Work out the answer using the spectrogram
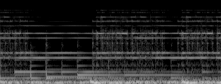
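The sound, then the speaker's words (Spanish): A landline telephone ringing in a flat, sounding as repeated bright trilling bursts at a steady level, one ring following closely on another with no voices. “El teléfono fijo de este piso en el que me encuentro ahora mismo con Juan y Luisa no para de sonar”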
